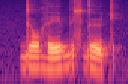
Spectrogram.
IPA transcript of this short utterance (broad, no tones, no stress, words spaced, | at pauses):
ɡylˠɦe bysɡøc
